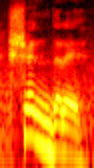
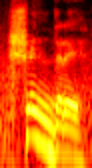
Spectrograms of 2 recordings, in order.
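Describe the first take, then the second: The two takes are said the same way.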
